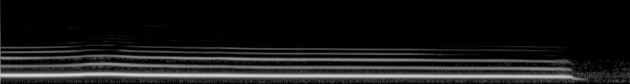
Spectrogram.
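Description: A wolf gives a long, steady howl that rises slightly, then slowly sinks and drops off at the end.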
